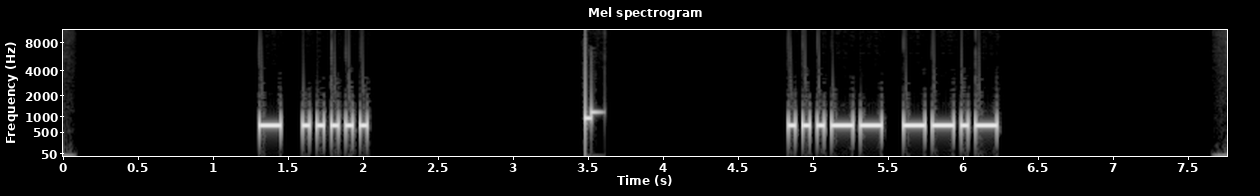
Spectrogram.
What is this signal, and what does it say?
Morse code, heard as a keyed tone, about 25 wpm, 700 Hz. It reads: T5 3Q
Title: Single-Letter Single-Number 25wpm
